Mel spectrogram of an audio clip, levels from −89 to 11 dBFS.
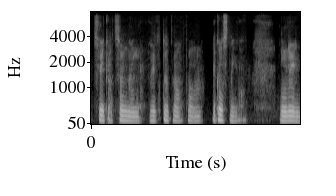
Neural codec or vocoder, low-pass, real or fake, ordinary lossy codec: autoencoder, 22.05 kHz, a latent of 192 numbers a frame, VITS, trained on one speaker; 7.2 kHz; fake; none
